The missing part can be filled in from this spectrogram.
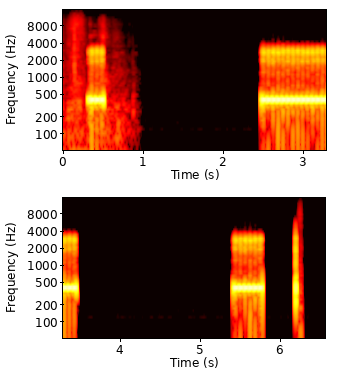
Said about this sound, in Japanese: お電話をしてみました。あの、そうなんです。IFA、あと新宿って調べて出てきた、えところにですね、お電話をしまして、電話取材。その様子をちょっと録音してきましたので、ちょっと皆さんに雰囲気聞いていただきたいと思います。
